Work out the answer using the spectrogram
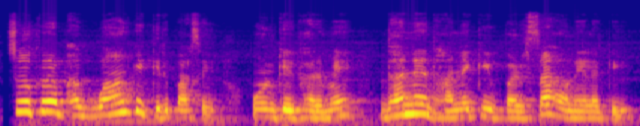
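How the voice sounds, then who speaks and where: A woman narrating scripted devotional folk tales in a deliberate, reciting manner. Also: on the high side, a little mellow. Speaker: devotional storyteller.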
